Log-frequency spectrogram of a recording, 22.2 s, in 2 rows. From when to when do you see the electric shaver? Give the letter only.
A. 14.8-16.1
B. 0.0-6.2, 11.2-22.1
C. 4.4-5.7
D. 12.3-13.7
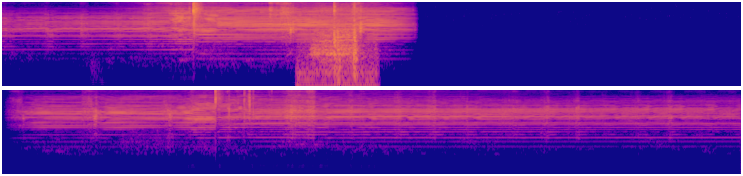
B.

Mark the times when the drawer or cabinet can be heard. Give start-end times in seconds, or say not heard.
4.4-5.7.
